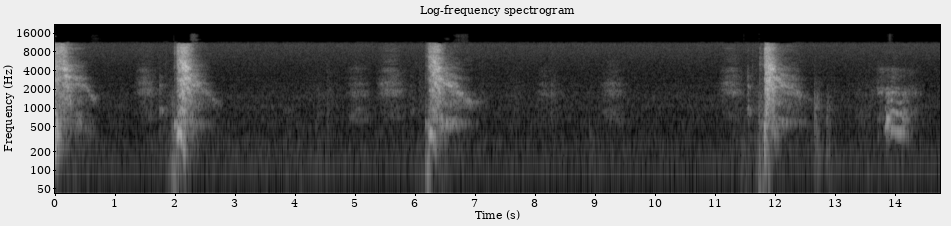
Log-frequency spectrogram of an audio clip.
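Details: Bout of repeated sneezing from a person who couldn't stop sneezing: four forceful sneezes a few seconds apart with quick breaths in between, over steady room hum.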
